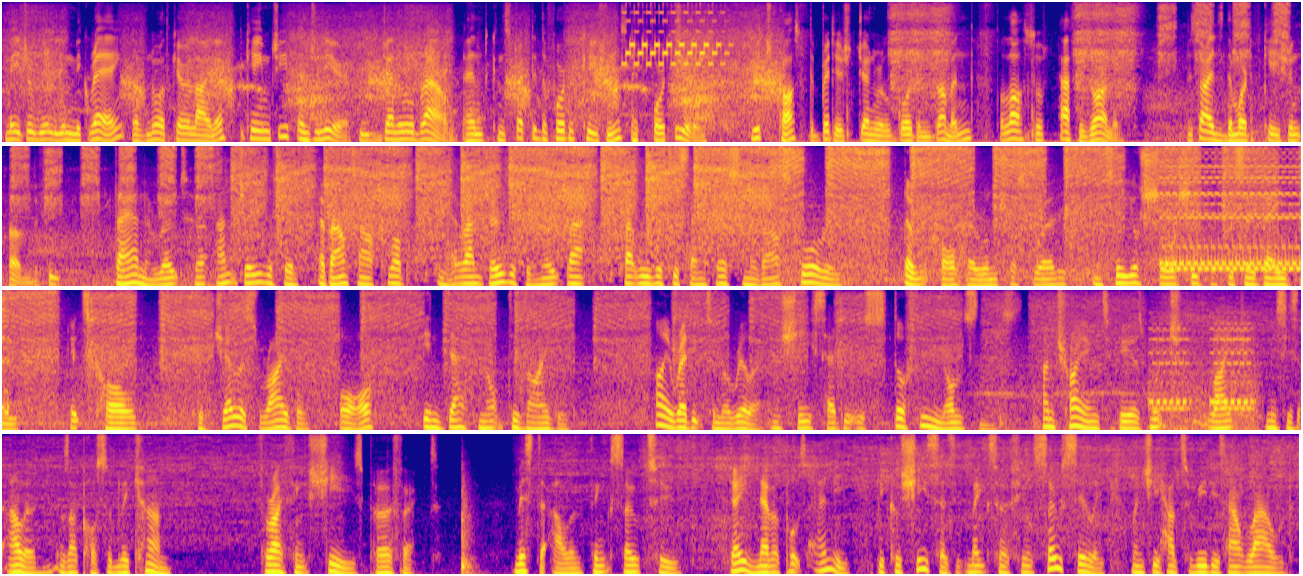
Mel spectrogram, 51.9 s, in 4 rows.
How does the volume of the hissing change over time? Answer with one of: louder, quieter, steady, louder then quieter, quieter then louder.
louder then quieter.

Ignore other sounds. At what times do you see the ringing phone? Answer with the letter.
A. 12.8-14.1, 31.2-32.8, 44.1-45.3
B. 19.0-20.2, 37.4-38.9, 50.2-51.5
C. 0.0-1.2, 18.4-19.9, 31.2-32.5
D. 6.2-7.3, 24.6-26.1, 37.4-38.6
D.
